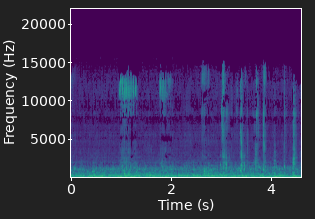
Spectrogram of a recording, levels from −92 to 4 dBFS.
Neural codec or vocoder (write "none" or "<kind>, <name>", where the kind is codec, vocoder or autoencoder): vocoder, BigVGAN v2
